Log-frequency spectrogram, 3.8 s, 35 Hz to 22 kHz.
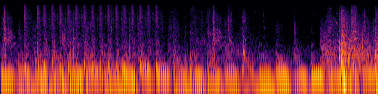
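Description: Rapid automatic gunfire in the shooter The Division 2, fired blindly from behind cover: a fast, even rattle of loud close shots running continuously for several seconds with no voices.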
